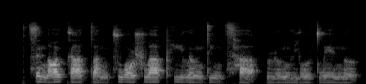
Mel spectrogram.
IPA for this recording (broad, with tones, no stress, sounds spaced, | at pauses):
t͡s ə˥˩ n ɑ˥ ʊ̯ k ä˧˥ t̪ a̰˨˩ n t͡s w ɔ˥˩ ʂ w ä˥ pʰ i˥ l ɤ˥˧ ŋ t̪ i˥˧ ŋ t͡sʰ ä˥˩ | ɻ ɤ˧˥ ŋ l j o˧˥ ʊ̯ t̪ w e˥˧ ɪ̯ n̪ ɤ˥˩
